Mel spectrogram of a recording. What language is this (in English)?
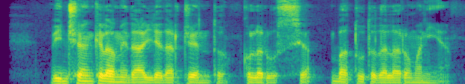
Italian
